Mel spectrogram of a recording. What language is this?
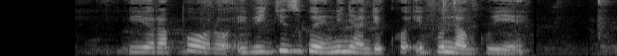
Kinyarwanda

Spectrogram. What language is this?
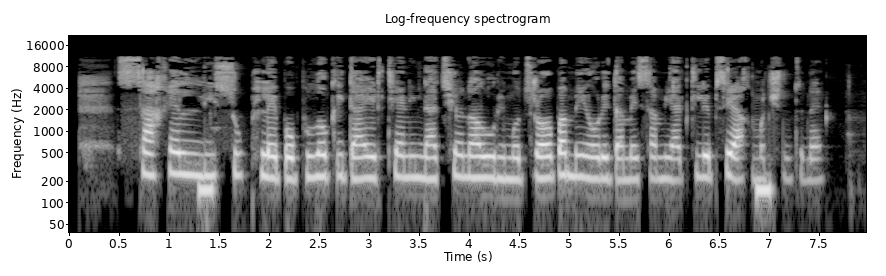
Georgian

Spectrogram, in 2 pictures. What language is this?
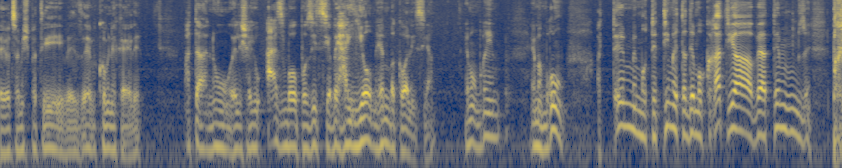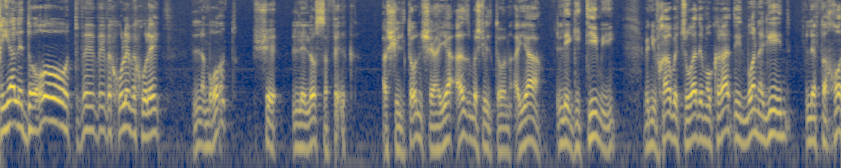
Hebrew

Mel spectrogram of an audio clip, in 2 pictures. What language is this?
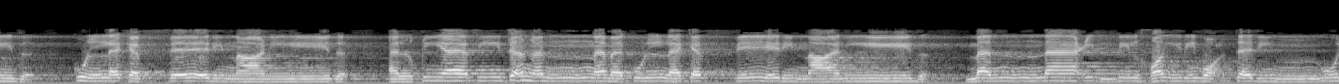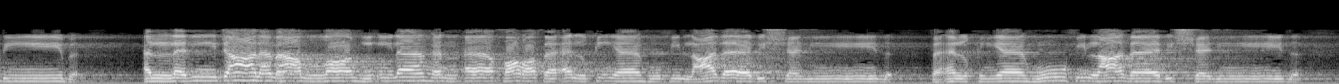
Arabic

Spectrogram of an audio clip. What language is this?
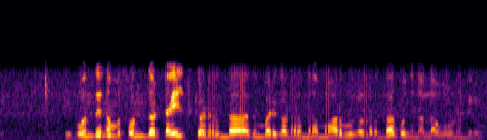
Tamil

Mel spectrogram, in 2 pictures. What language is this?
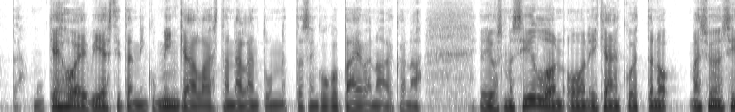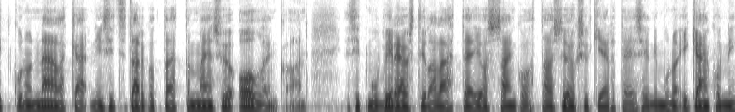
Finnish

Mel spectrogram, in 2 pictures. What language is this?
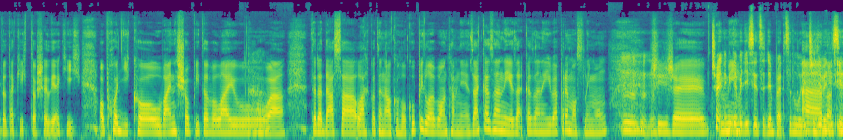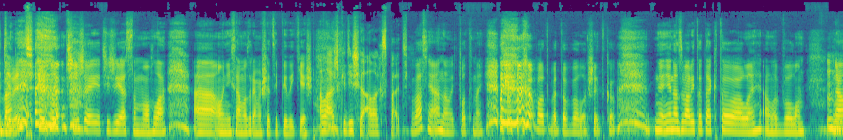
Slovak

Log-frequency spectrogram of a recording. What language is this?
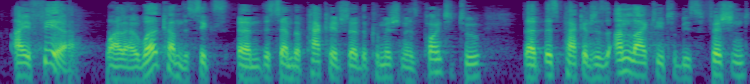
English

